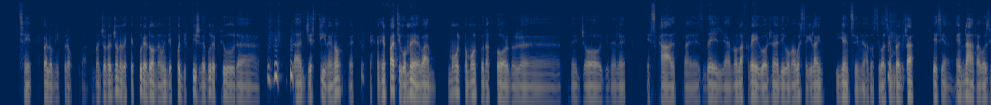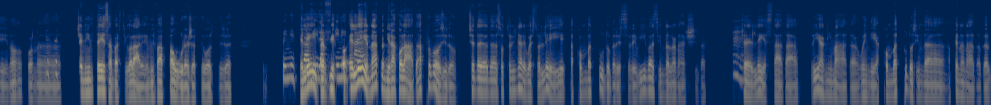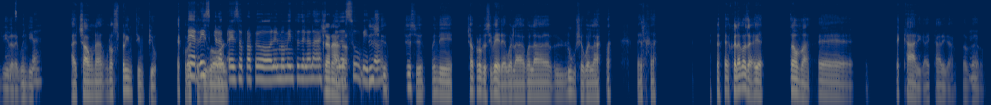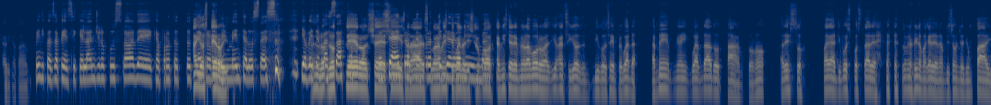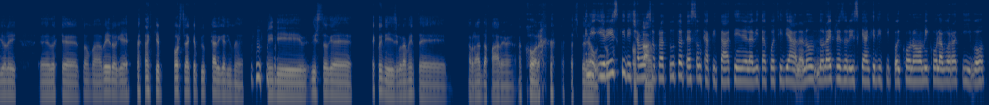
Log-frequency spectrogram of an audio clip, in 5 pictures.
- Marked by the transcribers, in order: chuckle; chuckle; "cioè" said as "ceh"; "cioè" said as "ceh"; chuckle; chuckle; "cioè" said as "ceh"; other noise; unintelligible speech; "Cioè" said as "ceh"; in English: "sprint"; chuckle; other background noise; chuckle; chuckle; chuckle; chuckle; tapping
- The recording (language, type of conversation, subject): Italian, podcast, Qual è il rischio più grande che hai corso e cosa ti ha insegnato?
